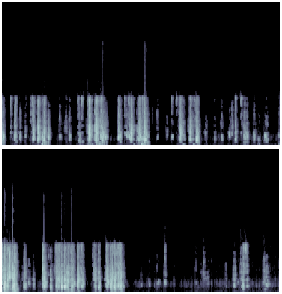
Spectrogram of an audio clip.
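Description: Computer keyboard typing in short bursts with pauses between them, stopping about eight seconds in.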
